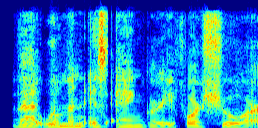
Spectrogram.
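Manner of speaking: plain reading voice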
